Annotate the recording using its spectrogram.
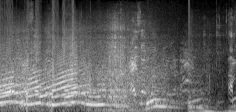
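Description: Car tyres squeal as they spin on pavement.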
